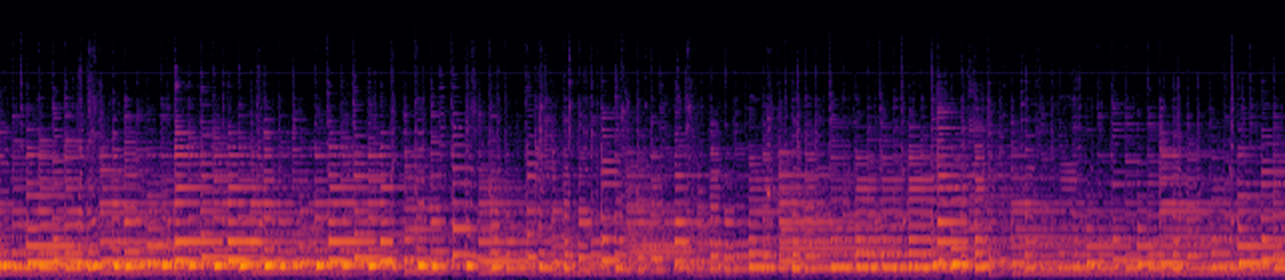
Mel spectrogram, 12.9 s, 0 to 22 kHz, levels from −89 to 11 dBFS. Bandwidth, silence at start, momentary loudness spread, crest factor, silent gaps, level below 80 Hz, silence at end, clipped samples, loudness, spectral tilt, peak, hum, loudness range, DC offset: 6.6 kHz; 0 s; 10 LU; 16 dB; none; -68 dBFS; 0 s; under 0.1%; -24 LUFS; -9 dB/octave; -8 dBFS; none; 7 LU; under 0.1%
